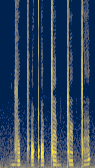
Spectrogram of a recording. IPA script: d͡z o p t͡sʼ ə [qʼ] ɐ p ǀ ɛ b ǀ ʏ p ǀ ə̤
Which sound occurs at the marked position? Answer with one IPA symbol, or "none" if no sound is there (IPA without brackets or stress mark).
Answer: qʼ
